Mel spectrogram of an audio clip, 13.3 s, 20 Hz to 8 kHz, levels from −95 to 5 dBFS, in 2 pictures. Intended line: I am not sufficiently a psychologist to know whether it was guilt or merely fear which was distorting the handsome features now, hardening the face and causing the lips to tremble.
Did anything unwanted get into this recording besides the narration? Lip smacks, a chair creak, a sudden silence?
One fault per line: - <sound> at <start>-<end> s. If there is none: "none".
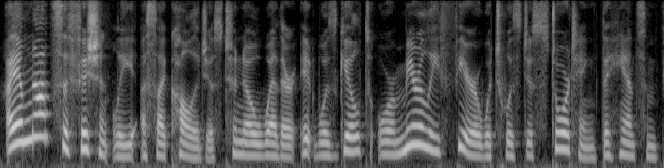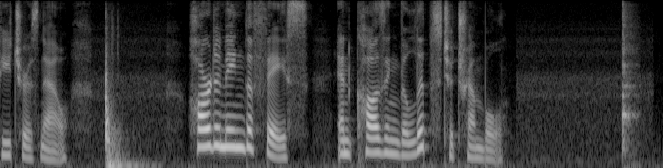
- thud at 7.7-8.3 s
- tap at 12.9-13.1 s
